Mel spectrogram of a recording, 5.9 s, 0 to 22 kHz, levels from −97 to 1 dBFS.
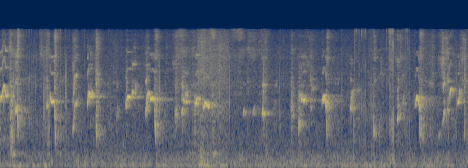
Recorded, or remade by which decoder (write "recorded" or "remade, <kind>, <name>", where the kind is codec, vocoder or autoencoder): recorded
